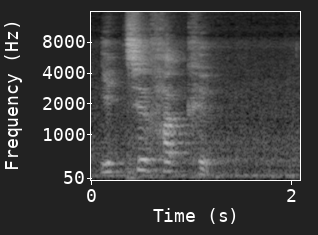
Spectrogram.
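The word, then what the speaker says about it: יִצְחָק: 보통 이삭이라는 그 철자는 이츠하크 이츠 하크라는 발음으로 어 기록된 그 철자 이츠하크.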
